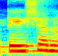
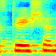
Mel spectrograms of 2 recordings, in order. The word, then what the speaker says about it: स्टेशन: टेशन होता है, स्टेशन है, टेशन टेशन करते हैं, तो बहुत गलत उच्चारण करते हैं।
